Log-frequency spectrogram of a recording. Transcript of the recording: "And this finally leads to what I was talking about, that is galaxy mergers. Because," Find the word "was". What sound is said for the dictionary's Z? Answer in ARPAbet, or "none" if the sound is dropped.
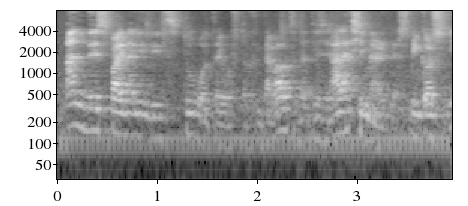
S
